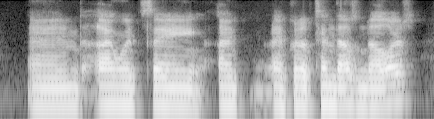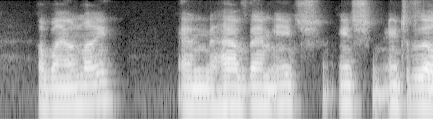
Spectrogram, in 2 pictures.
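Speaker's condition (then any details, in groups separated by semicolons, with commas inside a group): ALS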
